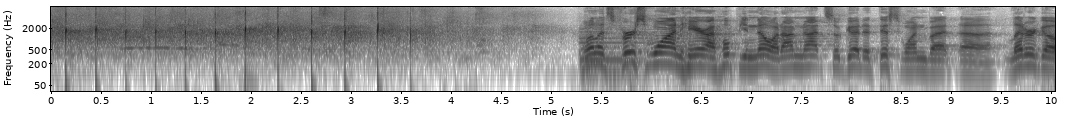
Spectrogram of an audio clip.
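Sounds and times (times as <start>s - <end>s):
round of applause: 0.0s - 5.2s
speech: 5.4s - 10.0s.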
